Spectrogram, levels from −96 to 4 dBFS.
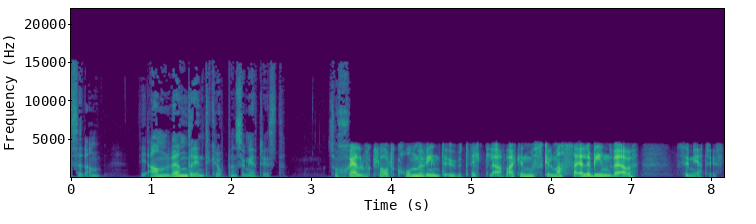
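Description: Speech that turns dull and narrow at 3.48 s. From there to the end, nothing passes above 4.3 kHz. The change has no gap and no level jump. Faint new background noise appears far below the speech. The likely cause is an input switched to a poorer device.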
